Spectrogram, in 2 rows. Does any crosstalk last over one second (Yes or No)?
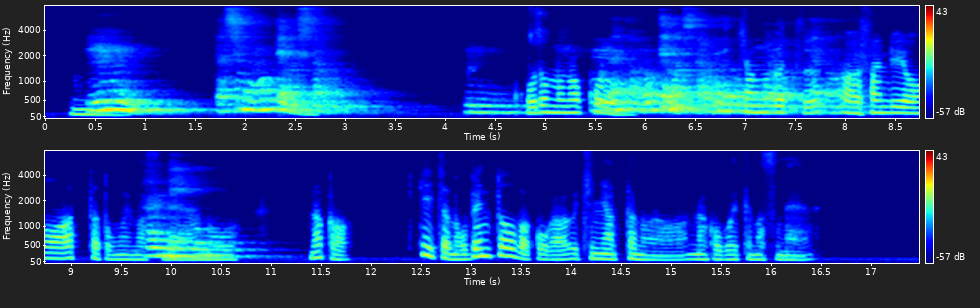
Yes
